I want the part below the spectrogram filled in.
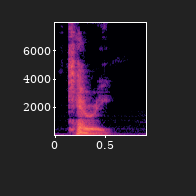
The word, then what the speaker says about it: Qerry: So I'm going to call her Kerry. Yes, spelt with a Q. So Q-E-R-R-Y, Kerry.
